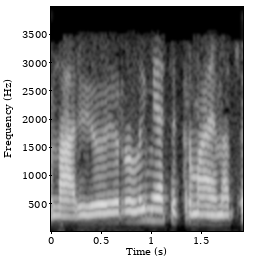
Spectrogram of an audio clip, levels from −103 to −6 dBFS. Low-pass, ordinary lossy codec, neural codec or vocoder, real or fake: 3.6 kHz; MP3, 32 kbps; none; real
